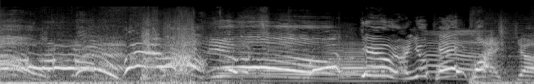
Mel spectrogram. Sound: screaming

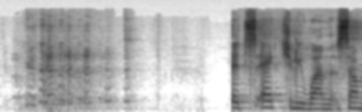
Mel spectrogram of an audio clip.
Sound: laughing

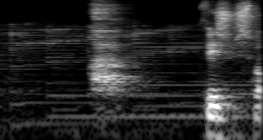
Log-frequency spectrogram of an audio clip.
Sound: breathes out heavily

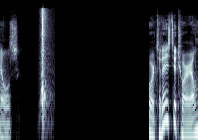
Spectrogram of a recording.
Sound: golf ball hit sound

